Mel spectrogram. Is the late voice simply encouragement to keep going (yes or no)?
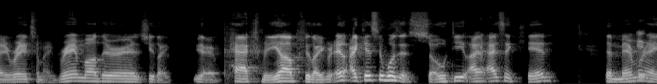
yes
